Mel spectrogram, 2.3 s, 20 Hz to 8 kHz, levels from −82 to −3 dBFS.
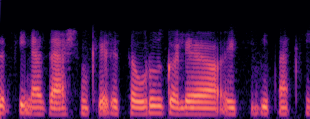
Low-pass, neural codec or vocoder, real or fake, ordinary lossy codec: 7.2 kHz; codec, 16 kHz in and 24 kHz out, 1 kbps, XY-Tokenizer; fake; MP3, 64 kbps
